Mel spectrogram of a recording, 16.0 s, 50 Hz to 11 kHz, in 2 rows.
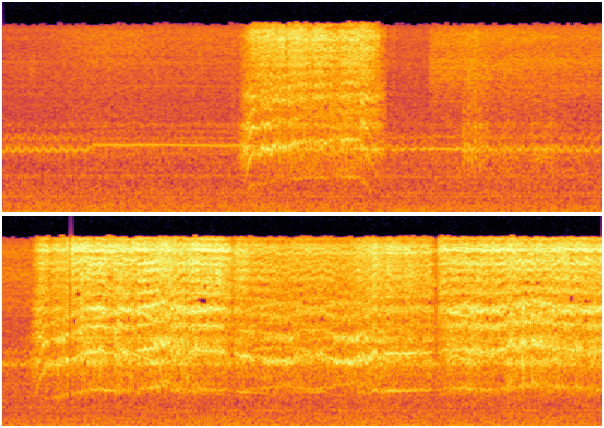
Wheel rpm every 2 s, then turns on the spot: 0, 50, 70, 10, 110, 160, 160, 160.
6-8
